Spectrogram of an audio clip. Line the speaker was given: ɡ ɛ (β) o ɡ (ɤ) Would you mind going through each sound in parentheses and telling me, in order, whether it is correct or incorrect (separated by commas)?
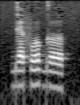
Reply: incorrect, correct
